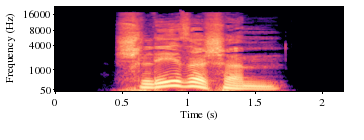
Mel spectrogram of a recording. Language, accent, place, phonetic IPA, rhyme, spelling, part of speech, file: German, Germany, Berlin, [ˈʃleːzɪʃm̩], -eːzɪʃm̩, schlesischem, adjective, De-schlesischem.ogg
- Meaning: strong dative masculine/neuter singular of schlesisch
